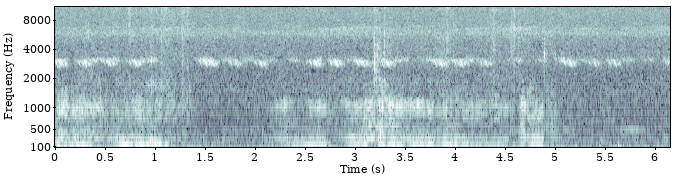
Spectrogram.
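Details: At night, a bee hums in a low, buzzy drone that breaks off and returns in short stretches, with faint rhythmic high chirping throughout.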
